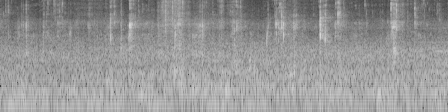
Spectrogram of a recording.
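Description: Close-up chewing and crunching of crispy air-fried pork belly (lechon kawali) and its crackling skin: an irregular run of sharp crunches.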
